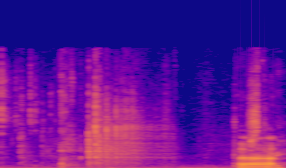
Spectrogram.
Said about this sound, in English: So now we do... everyone rolls the dice they have in front of themselves.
